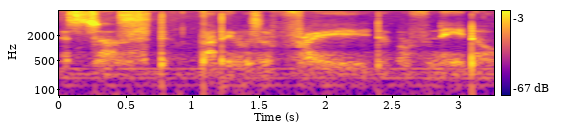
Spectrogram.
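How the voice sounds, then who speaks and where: A young man playing a polite vampire doctor in an ASMR roleplay, soothing and evasive with a sinister undertone, speaking in a hushed voice close to the mic. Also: lightly acted. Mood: calmly evasive. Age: young adult. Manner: hushed, slow, courteous, evasive. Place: quiet indoor studio, dark backdrop. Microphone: close off-screen microphone.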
